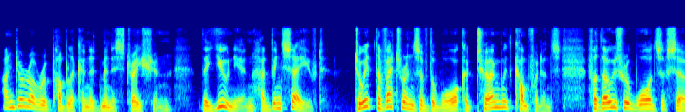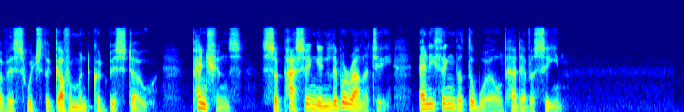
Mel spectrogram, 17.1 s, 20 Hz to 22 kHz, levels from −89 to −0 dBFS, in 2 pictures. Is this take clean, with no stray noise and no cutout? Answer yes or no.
yes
